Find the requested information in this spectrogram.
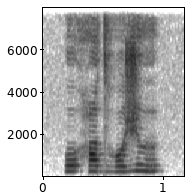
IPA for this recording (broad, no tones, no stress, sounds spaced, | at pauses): o h ɑ dʱ ɔ ʒ ɯ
